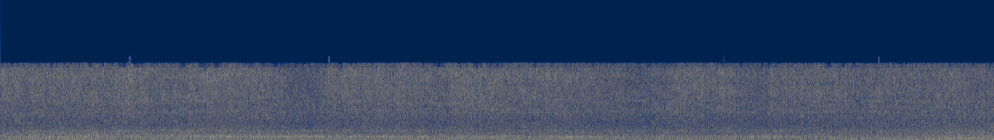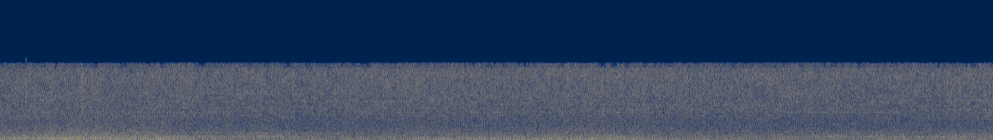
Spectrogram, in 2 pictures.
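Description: Automatic gantry car wash running: water spraying and the rotating brushes turning over a van, a steady rushing hiss.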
